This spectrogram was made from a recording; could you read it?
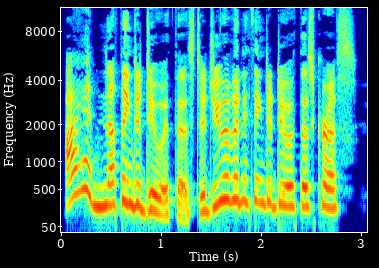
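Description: A woman's voice: high voice, animated, quick pace, a bit bright, a little hiss or hum. A woman hosting a fan podcast in casual chat, with a playful, teasing manner. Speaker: podcast host.

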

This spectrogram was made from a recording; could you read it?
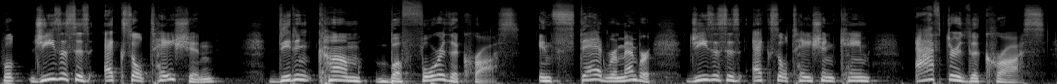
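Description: American male Bible teacher, slightly high register, very lively intonation, emphatic and deliberate sermon delivery. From United States. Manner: emphatic, deliberate phrasing with rhetorical questions. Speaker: Bible teacher and radio program host. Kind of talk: sermon-style Bible teaching with scripture reading.

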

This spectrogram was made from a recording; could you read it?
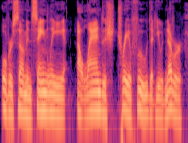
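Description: A man co-hosting a podcast, explaining things in a measured way with occasional hesitant fillers. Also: on the low side, fairly even intonation. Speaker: podcast co-host. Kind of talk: casual chat.

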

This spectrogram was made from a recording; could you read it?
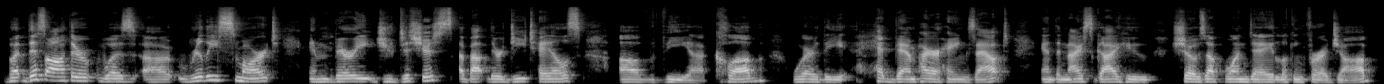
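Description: Man chatting enthusiastically in measured phrases. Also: medium pitch, fairly bright tone. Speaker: podcaster, interview guest. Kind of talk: conversational podcast interview.

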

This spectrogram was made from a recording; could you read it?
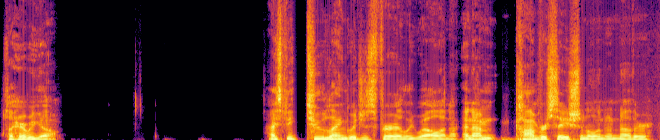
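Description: An American man hosting a podcast solo, talking reflectively and haltingly as he thinks aloud. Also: medium pitch, dry recording, clean studio sound. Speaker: podcast host.

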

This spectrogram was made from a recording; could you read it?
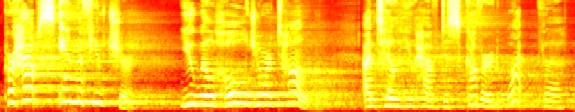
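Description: An actor voicing a stern, scolding spirit in a radio drama, grave and measured, with echoing reverb. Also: high voice. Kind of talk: family radio drama acting.

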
